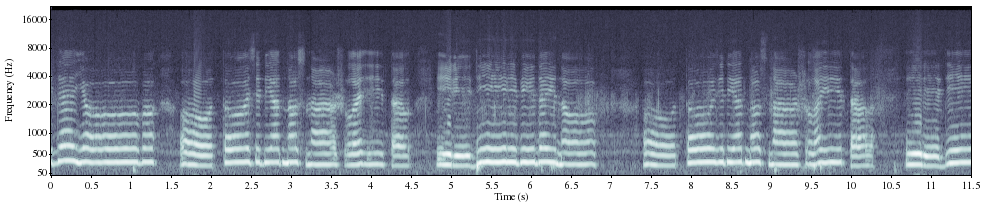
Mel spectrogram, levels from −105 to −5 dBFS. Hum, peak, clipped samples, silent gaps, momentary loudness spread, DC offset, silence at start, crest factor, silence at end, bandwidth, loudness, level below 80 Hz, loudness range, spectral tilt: none; -4 dBFS; under 0.1%; none; 8 LU; under 0.1%; 0 s; 10 dB; 0 s; 7.8 kHz; -16 LUFS; -52 dBFS; 2 LU; -6.5 dB/octave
